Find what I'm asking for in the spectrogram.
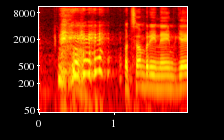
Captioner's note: laughs loudly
